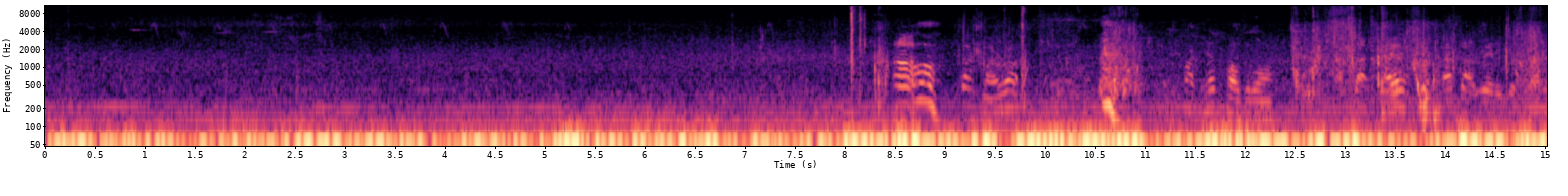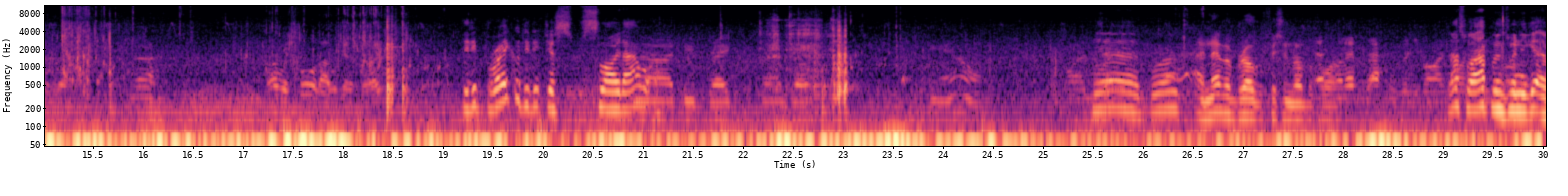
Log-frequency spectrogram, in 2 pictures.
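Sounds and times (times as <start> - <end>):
sharp click: 7.9 - 8.4
fish splashing and thrashing: 12.4 - 19.2.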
